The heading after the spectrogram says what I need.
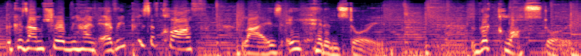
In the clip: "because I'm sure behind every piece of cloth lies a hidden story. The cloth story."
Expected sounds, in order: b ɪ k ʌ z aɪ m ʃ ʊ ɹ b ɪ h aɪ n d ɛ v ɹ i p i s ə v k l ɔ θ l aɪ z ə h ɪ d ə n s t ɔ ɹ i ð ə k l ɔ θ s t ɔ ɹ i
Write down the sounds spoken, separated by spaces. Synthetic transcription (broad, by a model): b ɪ k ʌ z aɪ m ʃ ʊ ɹ b ɪ h aɪ n d ɛ v ɹ i p i s ə v k l ɔ θ l aɪ z ə h ɪ d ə n s t ɔ ɹ i ð ə k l ɔ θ s t ɔ ɹ i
